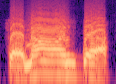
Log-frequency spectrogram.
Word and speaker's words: Tsanonda: Just please make sure you add the T on the front. It is silent. Tsanonda.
